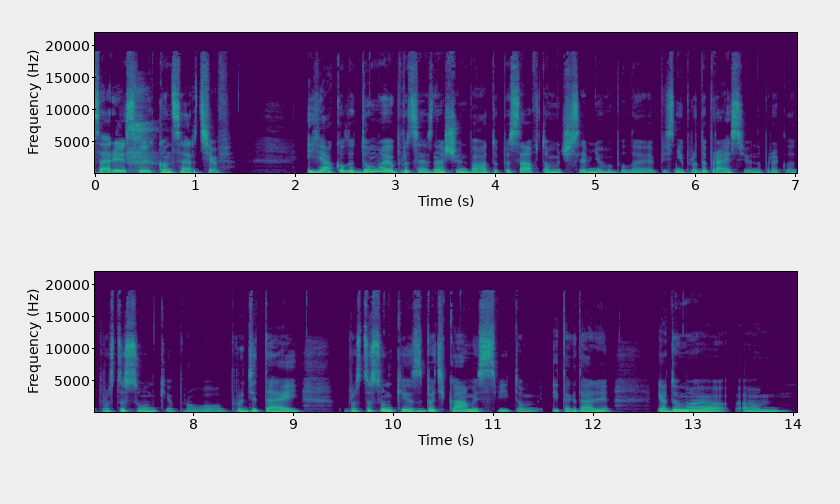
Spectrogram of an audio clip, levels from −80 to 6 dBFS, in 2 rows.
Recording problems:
abrupt cut into speech; at the start

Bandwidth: 19 kHz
